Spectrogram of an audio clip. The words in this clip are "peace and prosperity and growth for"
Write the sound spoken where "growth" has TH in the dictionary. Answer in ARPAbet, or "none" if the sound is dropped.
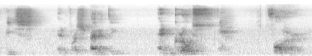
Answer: S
